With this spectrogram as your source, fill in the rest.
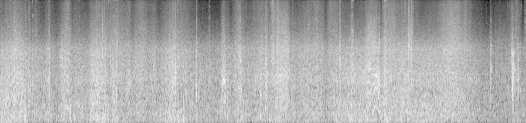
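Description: Canvas rustles and scrapes as a bag is handled.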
